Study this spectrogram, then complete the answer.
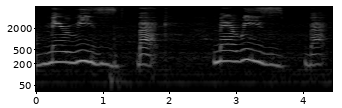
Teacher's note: Nó kết thúc bằng âm y tức là nó kết thúc bằng nguyên âm, vậy nó cũng phải đọc là z. Vậy cái này cô sẽ đọc là Mary's back.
